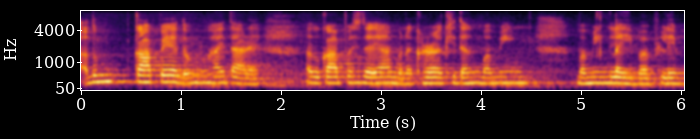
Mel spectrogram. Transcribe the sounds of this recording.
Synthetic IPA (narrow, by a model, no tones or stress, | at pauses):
ɐ̰dumkapeɐdumnuɦajtaɾe | ɐdukapːɐs̬idɐjambɐnɐkʰɐɾɐkʰːidɐŋmɐmiŋ | mɐmiŋlɐjbɐpʰlem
